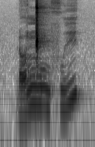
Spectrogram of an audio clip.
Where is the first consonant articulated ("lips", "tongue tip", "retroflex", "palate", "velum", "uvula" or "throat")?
retroflex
